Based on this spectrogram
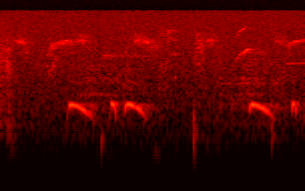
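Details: In nature near Tupi Paulista, São Paulo state, a scaled dove repeats its mellow three-syllable song: a drawn-out descending coo, a brief clipped note and a second descending coo, with soft high twitters from other birds behind.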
